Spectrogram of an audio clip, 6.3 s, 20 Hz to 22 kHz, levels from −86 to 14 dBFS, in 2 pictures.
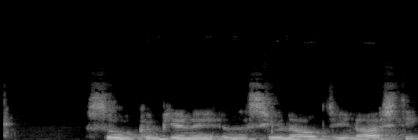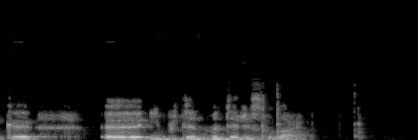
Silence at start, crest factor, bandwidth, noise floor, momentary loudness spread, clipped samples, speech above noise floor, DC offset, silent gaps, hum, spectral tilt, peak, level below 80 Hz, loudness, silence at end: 0.05 s; 18 dB; 9.2 kHz; -70 dBFS; 11 LU; under 0.1%; 48 dB; under 0.1%; none; none; -3.5 dB/octave; -4 dBFS; -76 dBFS; -22 LUFS; 0.4 s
